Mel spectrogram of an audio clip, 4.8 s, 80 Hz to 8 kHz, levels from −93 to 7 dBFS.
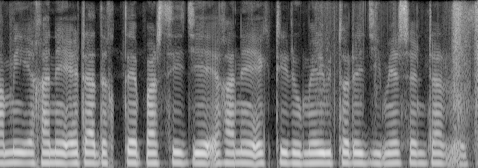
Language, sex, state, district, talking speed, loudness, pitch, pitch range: Bengali, female, Assam, Hailakandi, 165 wpm, -15 LUFS, 175 Hz, 170-175 Hz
